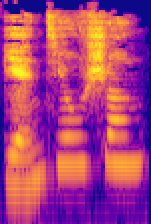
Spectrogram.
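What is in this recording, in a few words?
"yánjiūshēng" Mandarin Chinese; 研究生; 大学院生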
